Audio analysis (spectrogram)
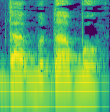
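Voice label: "dagbodagbo", Nigerian Pidgin, male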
